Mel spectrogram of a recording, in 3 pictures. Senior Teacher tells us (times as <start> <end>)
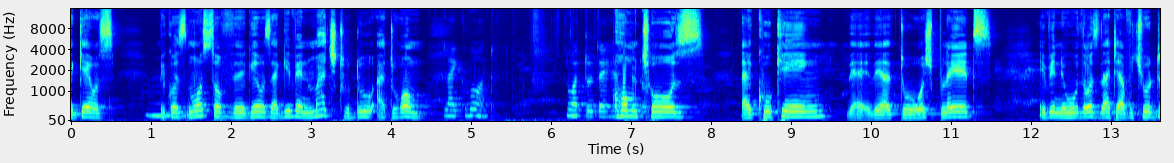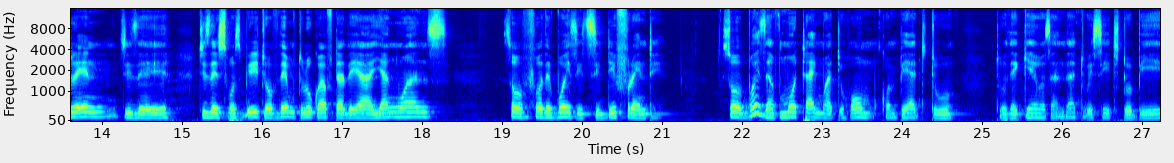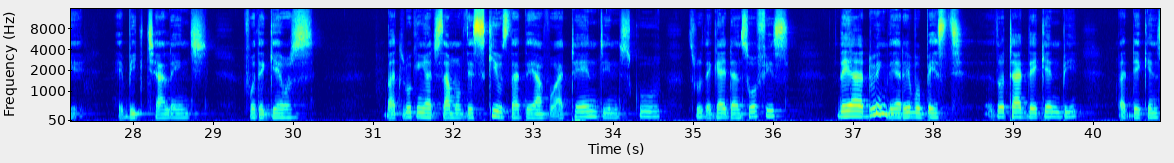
0.0 18.3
